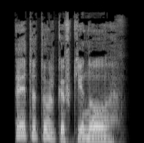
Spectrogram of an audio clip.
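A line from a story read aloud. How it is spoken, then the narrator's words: Sigh. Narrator (Russian): вздохнул Барченко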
